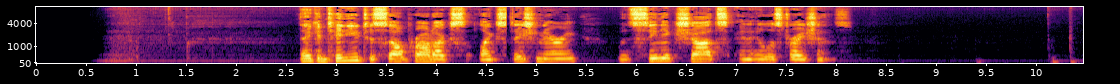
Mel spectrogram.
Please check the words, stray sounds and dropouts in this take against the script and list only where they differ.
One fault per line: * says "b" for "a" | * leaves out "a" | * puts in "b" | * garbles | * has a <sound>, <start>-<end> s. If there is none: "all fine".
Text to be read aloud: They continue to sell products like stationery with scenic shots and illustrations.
* has a dropout, 4.7-4.7 s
